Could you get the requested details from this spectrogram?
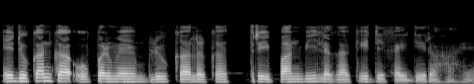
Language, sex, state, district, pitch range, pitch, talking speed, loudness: Hindi, male, Arunachal Pradesh, Longding, 110-130 Hz, 125 Hz, 175 wpm, -18 LUFS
